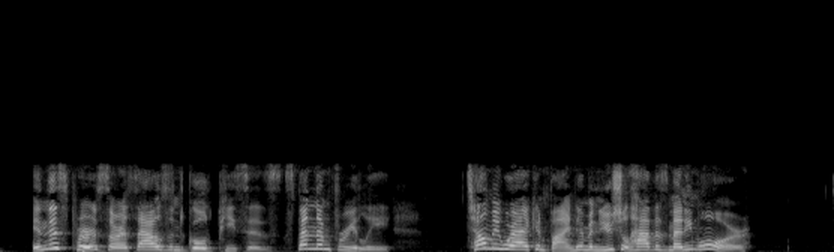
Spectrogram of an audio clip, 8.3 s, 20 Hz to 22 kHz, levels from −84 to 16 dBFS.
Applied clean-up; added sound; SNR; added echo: none; none; none; none.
